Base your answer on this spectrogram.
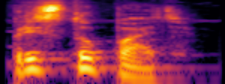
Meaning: to begin, to proceed, to start
- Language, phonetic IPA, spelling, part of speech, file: Russian, [prʲɪstʊˈpatʲ], приступать, verb, Ru-приступать.ogg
